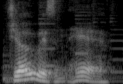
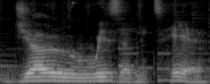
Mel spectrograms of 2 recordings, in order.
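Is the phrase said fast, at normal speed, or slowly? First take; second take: fast; slowly. First: The phrase is said quite quickly. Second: The phrase is said very slowly. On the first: "I'm going to say them quite quickly" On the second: "Then I'm going to say it very slowly"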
